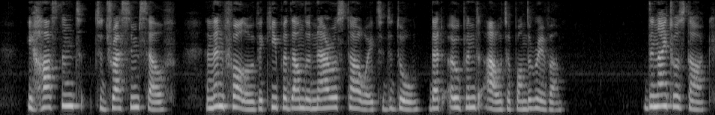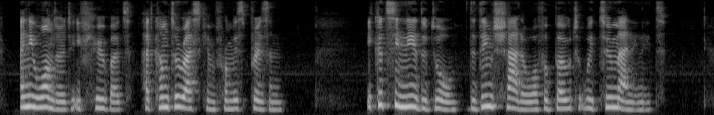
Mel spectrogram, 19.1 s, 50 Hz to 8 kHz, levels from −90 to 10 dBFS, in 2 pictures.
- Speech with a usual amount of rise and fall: Yes, average, 3.9 semitones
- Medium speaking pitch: No, high, 230 Hz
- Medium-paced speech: Yes, average, 185 wpm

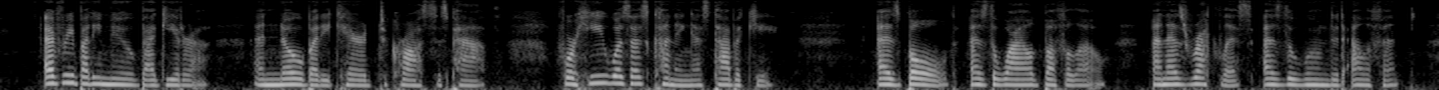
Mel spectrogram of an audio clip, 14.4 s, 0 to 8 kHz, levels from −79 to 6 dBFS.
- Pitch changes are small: Yes, narrow, 2.3 semitones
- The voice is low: No, medium, 185 Hz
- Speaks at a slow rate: Yes, slow, 125 wpm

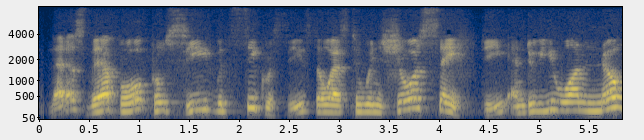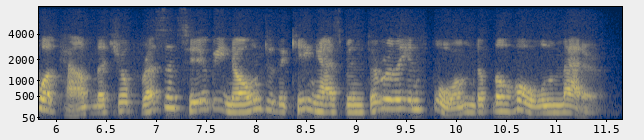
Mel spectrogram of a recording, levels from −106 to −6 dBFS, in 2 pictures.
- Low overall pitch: No, medium, 170 Hz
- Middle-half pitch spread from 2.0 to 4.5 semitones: No, wide, 5.4 semitones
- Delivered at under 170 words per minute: No, average, 175 wpm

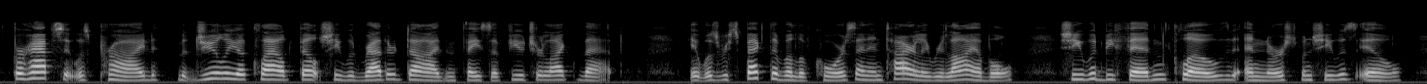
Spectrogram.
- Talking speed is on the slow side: No, average, 160 wpm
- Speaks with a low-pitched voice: No, high, 205 Hz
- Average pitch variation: Yes, average, 3.3 semitones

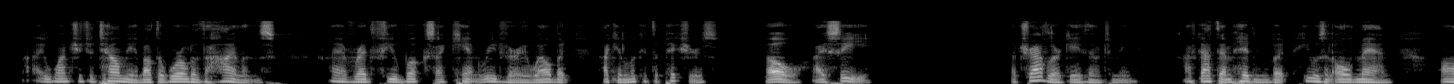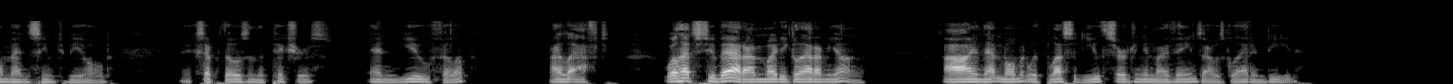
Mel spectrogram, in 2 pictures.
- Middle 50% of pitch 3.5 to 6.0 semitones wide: No, average, 3.1 semitones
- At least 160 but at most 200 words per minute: Yes, average, 185 wpm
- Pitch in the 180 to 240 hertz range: No, low, 115 Hz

